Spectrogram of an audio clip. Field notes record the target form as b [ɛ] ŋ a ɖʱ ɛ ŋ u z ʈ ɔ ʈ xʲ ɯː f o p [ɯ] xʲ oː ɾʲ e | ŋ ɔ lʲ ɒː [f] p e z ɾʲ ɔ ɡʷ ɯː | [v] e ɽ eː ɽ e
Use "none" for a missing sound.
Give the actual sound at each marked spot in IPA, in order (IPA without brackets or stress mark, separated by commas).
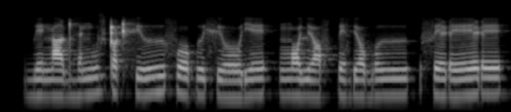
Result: e, ɯ, f, f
